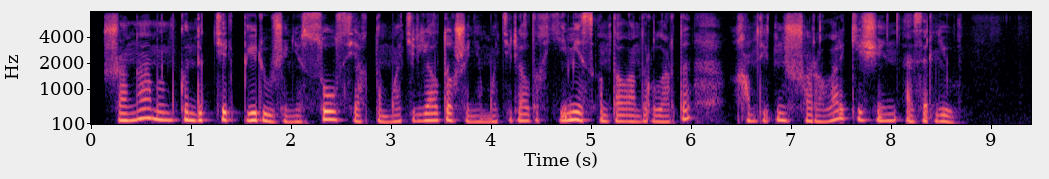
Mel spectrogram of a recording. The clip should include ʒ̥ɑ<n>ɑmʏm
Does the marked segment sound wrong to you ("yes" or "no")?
yes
